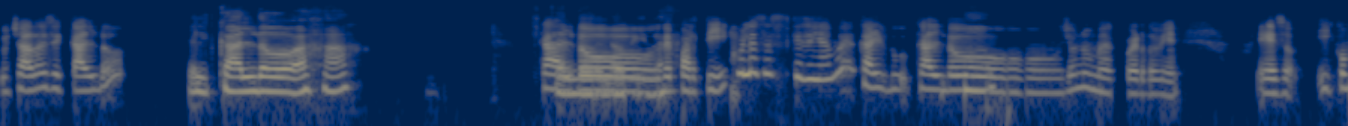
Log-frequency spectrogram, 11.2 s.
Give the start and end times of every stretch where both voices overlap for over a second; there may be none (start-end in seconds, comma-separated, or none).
4.5-5.7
